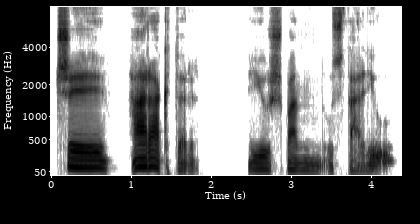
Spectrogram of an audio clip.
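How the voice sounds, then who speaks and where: A man's voice: extremely low pitch, expressive, drawn-out words, creaky, dry recording, heavily acted. A man reading a young woman, teasing at first and later frightened and close to tears. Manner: teasing, then pleading and breathless.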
